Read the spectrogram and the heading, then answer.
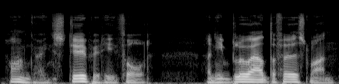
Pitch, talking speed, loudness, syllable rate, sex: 95 Hz, 210 wpm, -18 LUFS, 5.2 syllables/s, male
